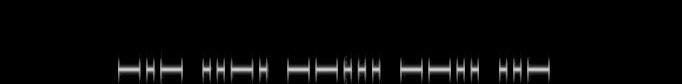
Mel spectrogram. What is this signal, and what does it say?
Morse code, heard as a keyed tone, about 17 wpm, 700 Hz. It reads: KF7ZU
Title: USA Call Signs - 5 Characters - 3x Character Spacing - 17wpm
